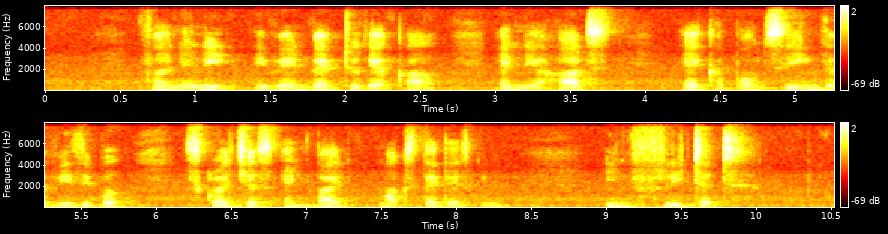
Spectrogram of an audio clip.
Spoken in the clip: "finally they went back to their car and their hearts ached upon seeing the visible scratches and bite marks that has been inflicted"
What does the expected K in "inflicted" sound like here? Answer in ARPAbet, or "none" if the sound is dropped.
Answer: none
